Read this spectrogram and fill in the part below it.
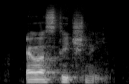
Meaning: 1. elastic (capable of stretching) 2. elastic (springy; bouncy; vivacious) 3. adaptable, flexible
- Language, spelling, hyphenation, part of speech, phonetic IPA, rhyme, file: Ukrainian, еластичний, ела‧сти‧чний, adjective, [eɫɐˈstɪt͡ʃnei̯], -ɪt͡ʃnei̯, LL-Q8798 (ukr)-еластичний.wav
